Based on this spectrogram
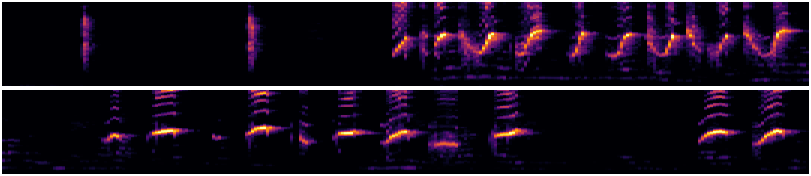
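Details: Pet budgerigar that plays with a child and whistles continuously, suited as a tutor recording: two faint clicks, then a fast run of clear up-and-down whistled sweeps and chirps, a soft low murmur underneath.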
